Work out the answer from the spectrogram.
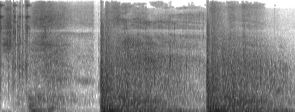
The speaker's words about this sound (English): You think they heard it out there? I don't know. These guns aren't very loud, surprisingly, for as big as they are.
